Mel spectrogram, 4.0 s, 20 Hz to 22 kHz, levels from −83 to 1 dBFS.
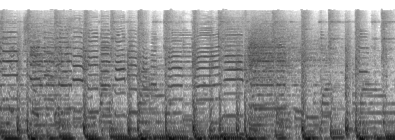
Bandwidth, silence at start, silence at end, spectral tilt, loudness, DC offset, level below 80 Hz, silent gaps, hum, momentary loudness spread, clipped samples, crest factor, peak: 16.5 kHz; 0 s; 0 s; -4.5 dB/octave; -13 LUFS; under 0.1%; -16 dBFS; none; none; 4 LU; under 0.1%; 12 dB; 0 dBFS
